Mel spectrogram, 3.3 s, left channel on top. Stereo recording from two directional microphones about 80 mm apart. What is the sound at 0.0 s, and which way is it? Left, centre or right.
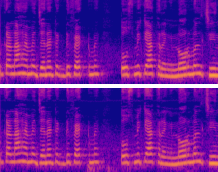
A woman's voice, left.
